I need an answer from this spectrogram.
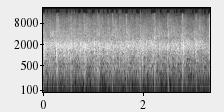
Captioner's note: cheers and applause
